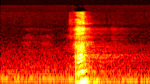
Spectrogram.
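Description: A man's single short questioning "huh?", about a second in, over a faint steady low hum.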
